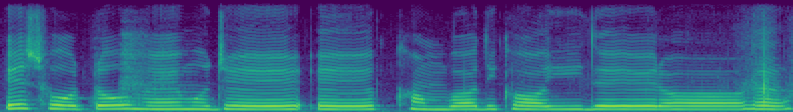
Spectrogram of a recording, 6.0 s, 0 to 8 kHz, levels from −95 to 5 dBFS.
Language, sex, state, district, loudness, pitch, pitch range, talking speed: Hindi, female, Madhya Pradesh, Umaria, -17 LUFS, 235 Hz, 230-245 Hz, 100 wpm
